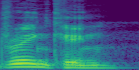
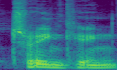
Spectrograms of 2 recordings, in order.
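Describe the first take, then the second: First: The word is said with English-like pronunciation. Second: The word is said with a German accent. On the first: The speaker calls it right. "It's called drinking" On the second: The speaker calls it wrong. "not drinking. Like it's Germans doing it always wrong"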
